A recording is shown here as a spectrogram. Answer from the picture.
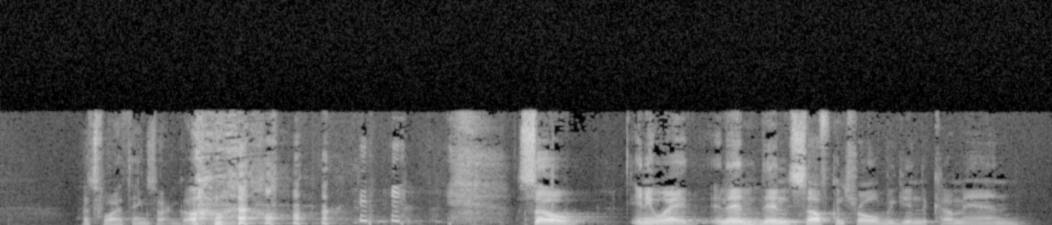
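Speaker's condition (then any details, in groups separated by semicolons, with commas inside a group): No condition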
